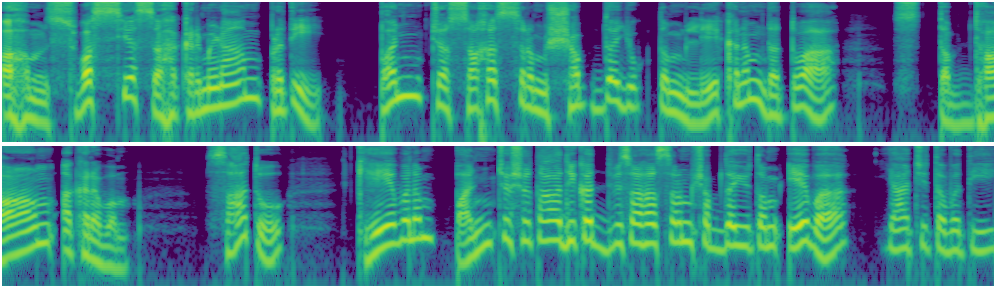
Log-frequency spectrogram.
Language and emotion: Sanskrit, surprised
